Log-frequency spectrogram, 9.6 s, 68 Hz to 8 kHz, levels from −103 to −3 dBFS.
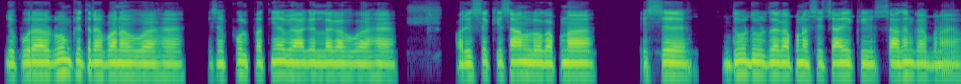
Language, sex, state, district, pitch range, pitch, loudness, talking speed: Hindi, male, Bihar, Jahanabad, 110-115 Hz, 115 Hz, -22 LUFS, 195 wpm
